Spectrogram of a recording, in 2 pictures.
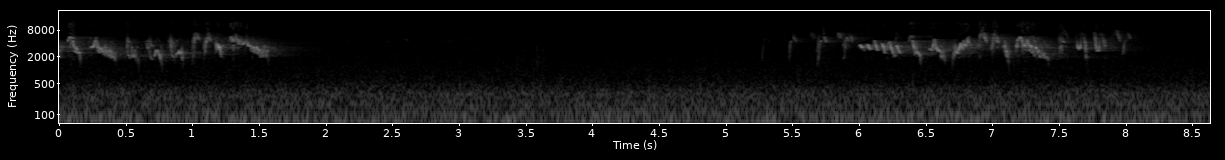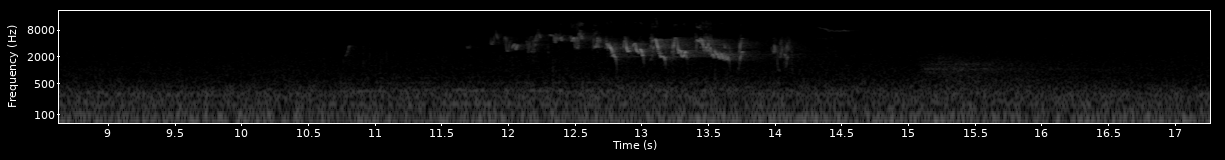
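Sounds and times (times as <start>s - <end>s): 
common chaffinch Fringilla coelebs song: 0.0s - 3.4s, 4.6s - 8.2s, 9.6s - 15.0s.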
